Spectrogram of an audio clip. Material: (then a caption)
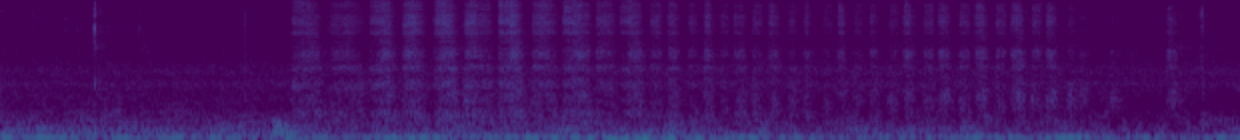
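Paper. A felt-tip art marker, held by a hand with red nails, rubs back and forth in coloring strokes across a thin printed paper page of a coloring book lying flat. Quiet, rapid, bright scratchy strokes begin about a second and a half in and continue to the end over a steady low rumble.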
